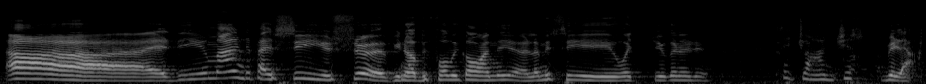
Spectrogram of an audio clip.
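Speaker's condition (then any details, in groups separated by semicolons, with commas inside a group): Cerebral palsy; titanium neck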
